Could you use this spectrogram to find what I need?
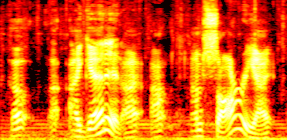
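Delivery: usual speaking voice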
